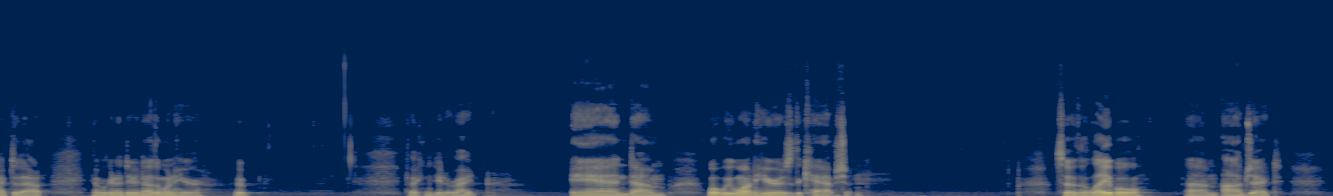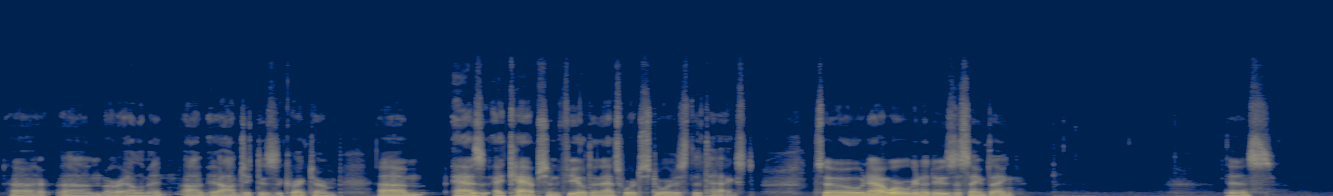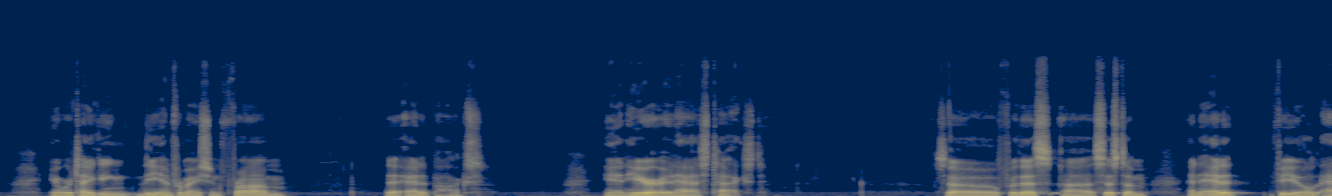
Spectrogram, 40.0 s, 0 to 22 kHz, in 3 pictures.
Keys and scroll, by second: 0.3 typing, 4.3-5.0 typing, 7.1-8.2 typing, 20.6 typing, 23.5-26.5 typing, 31.3-33.1 typing, 34.6 Down, 34.9 typing.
